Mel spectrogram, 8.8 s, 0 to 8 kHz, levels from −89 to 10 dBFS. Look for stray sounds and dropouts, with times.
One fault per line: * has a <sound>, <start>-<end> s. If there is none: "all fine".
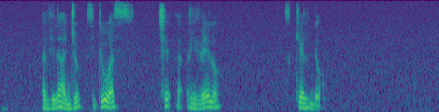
all fine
